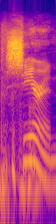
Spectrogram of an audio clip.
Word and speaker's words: Sheeran: don't know I'm sorry she said it right Sheeran that's what it is whatever you said yeah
